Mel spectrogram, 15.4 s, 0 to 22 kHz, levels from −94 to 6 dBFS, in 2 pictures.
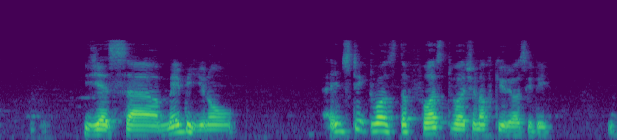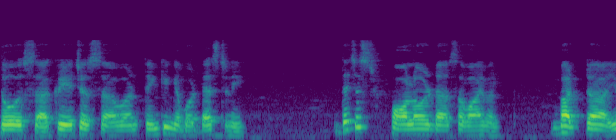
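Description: Speech recording whose signal shows no technical faults at any point.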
